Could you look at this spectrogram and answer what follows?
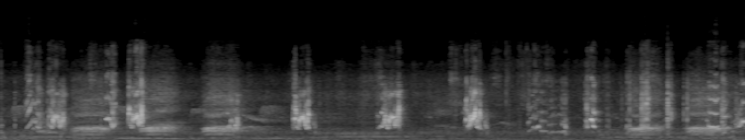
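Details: Budgie chattering in rapid clicks and short bright chirps, broken by scratchy bursts at irregular intervals, about once a second, against a background hum.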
